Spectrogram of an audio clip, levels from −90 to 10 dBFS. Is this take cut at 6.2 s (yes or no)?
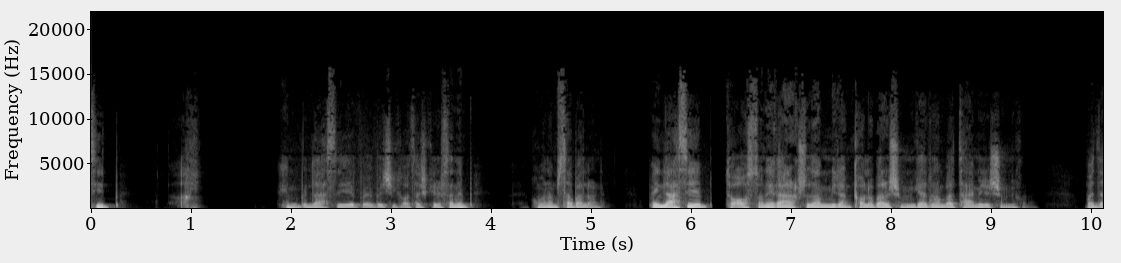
yes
